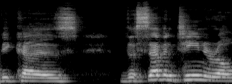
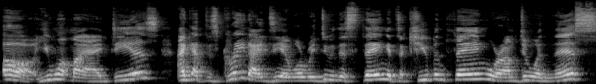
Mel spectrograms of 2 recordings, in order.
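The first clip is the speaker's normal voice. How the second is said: excited, eager, all worked up with enthusiasm; 3 semitones higher than usual. Retelling how Johnny pitches his dance idea: imitating excited Johnny. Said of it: "the Schweiz gets all excited".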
